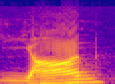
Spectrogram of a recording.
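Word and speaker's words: Yuan: I think the company name is pronounced Yan, but my Chinese is a little broken.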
